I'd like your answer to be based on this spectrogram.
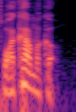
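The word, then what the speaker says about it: Wicomico: And then Saturday, October the 5th, Wacomico Civic Center. That's Salisbury, Maryland. Am I saying it right? Salisbury. Salisbury, Maryland. – Was you trying to say Wachovia? – No, it's Wacomico.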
